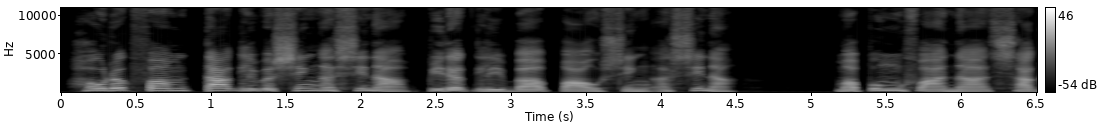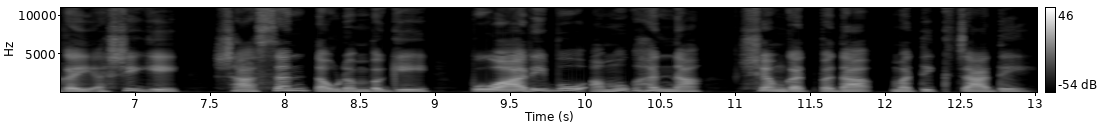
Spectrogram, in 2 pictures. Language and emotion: Manipuri, neutral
